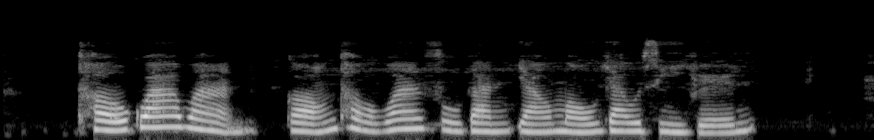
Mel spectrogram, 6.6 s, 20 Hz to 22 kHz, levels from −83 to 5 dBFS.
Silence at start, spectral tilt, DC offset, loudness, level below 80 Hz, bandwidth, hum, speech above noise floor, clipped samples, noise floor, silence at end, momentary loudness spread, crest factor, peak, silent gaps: 0.6 s; -6.5 dB/octave; under 0.1%; -19 LUFS; -64 dBFS; 7.8 kHz; none; 50 dB; under 0.1%; -69 dBFS; 0.9 s; 10 LU; 18 dB; -2 dBFS; none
